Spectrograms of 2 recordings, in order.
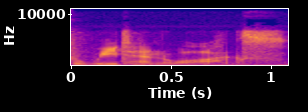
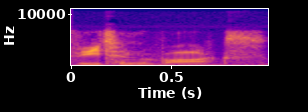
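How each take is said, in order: First: The name is said with non-Church Latin pronunciation. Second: The name is said with Church Latin pronunciation. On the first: "but it's" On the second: "If it's Church Latin, it's"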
